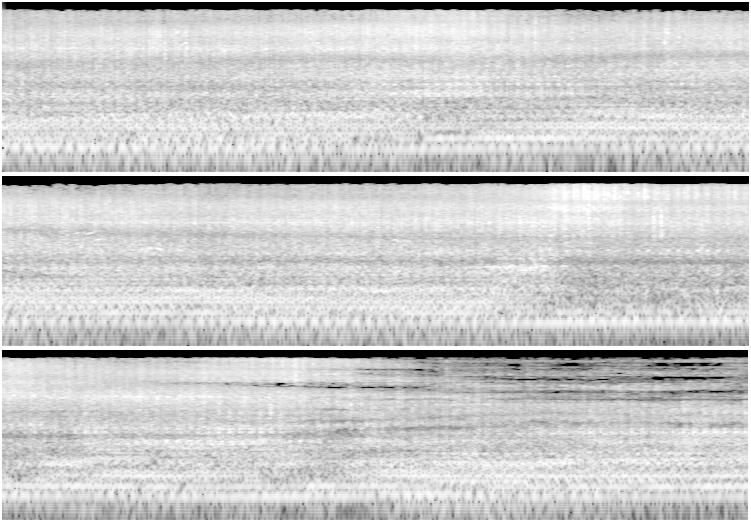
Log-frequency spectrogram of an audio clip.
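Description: A straw chopping machine whirs loudly as it blows out chopped straw.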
